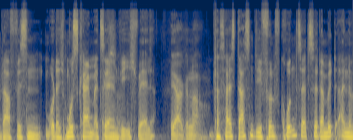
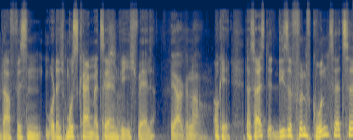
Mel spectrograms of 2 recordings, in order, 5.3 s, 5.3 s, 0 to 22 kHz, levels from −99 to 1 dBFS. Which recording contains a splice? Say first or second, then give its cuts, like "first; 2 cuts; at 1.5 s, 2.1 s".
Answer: first; 1 cut; at 3.1 s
